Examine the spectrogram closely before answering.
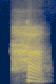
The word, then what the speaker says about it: ھ: It is just close to the letter H in English, but it's not exactly the same because the Arabic ha, the soft ha that we are pointing right here, is a deep sound and a long sound.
